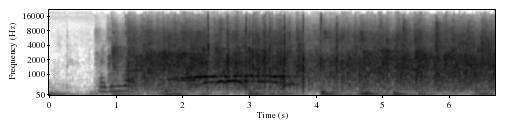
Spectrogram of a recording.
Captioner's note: audience applauding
